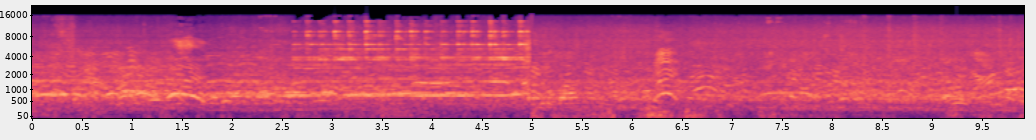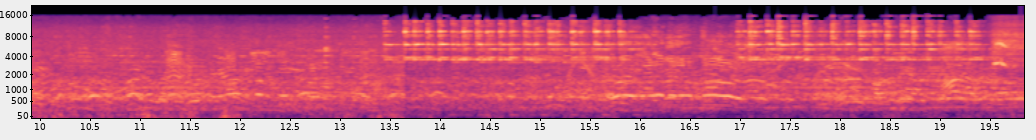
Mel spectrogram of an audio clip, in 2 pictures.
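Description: A crowd of men and women chatter and call out all around, close by outdoors.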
